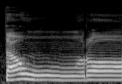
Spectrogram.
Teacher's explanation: Matikan ta marbutah itu kepada huruf ha.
